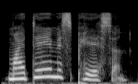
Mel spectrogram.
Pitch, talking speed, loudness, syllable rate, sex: 275 Hz, 175 wpm, -15 LUFS, 4.3 syllables/s, female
